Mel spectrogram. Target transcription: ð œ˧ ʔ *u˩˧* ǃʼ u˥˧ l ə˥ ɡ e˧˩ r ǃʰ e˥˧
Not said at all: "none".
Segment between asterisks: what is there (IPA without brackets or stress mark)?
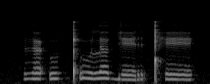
u˧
